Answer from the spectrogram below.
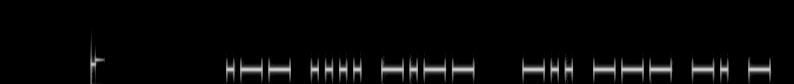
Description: Morse code, heard as a keyed tone, about 17 wpm, 700 Hz. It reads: WHY DONT
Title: Sentences from Top 1000 Words - Review Part 4 - 17wpm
